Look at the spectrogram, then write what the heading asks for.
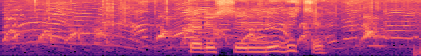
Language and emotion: Russian, neutral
